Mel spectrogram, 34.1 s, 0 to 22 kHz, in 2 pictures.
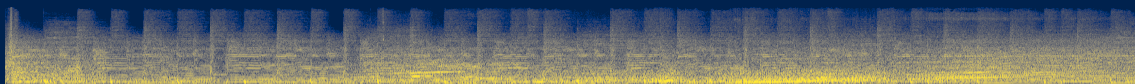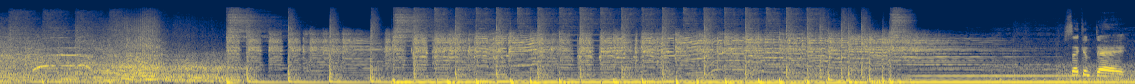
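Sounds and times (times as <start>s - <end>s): rock music: 0.0s - 34.0s
car engines revving and passing: 3.9s - 20.7s.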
